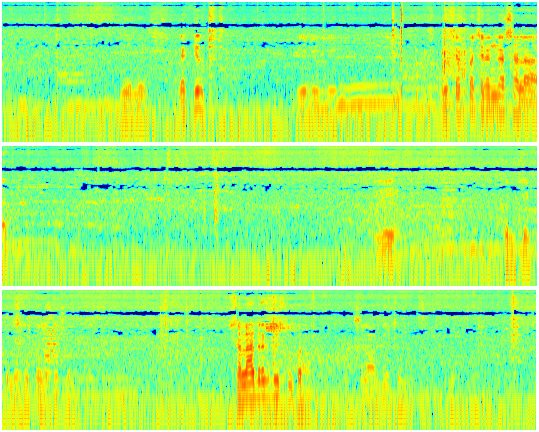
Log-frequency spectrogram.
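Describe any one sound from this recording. A paper plate rustles as food is handled.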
